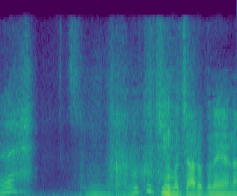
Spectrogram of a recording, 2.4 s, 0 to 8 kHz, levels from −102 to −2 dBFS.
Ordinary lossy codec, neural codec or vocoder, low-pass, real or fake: AAC, 32 kbps; codec, 24 kHz, 0.5 kbps, DualCodec; 7.2 kHz; fake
